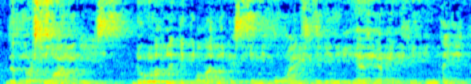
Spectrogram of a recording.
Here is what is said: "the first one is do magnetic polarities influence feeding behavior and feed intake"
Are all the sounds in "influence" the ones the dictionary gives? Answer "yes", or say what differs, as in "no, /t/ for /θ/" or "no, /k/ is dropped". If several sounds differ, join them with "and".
no, /l/ is dropped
